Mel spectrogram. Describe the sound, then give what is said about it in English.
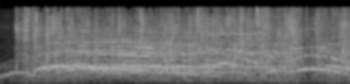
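Applause from a comedy show audience, a broad sustained clatter of many hands joined by shouted cheers and whoops above it, rising quickly at the start and staying loud and full to the end. “how many of you, by round of applause, have ever had an anxiety attack whilst high?”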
